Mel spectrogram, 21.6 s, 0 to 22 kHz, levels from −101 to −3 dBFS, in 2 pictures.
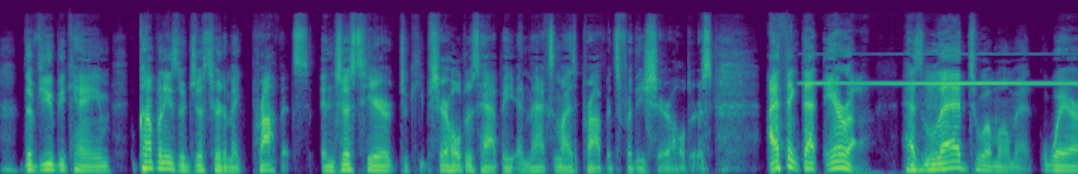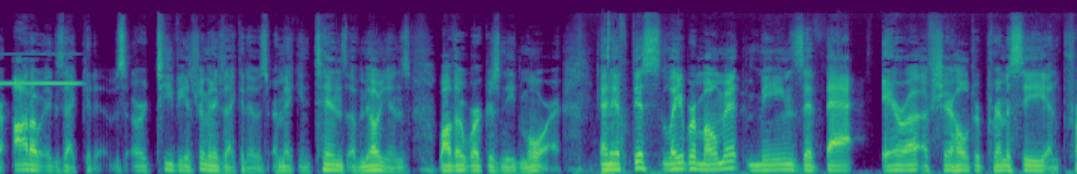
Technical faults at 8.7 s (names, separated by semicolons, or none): feedback whistle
